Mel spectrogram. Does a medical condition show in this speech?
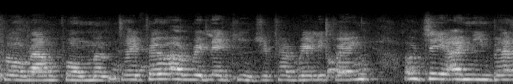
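Yes: cerebral palsy; arm tremors; needs assistance with cooking and eating; speech affected.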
